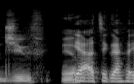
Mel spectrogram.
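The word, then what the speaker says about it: Joovv: I don't even know how you say it, Juve. Juve.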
